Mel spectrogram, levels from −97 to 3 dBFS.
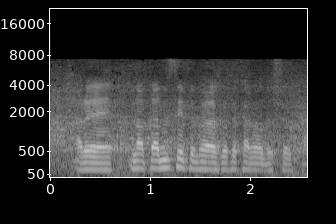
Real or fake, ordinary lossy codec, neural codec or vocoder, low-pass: fake; none; codec, 16 kHz, 1.1 kbps, Voila-Tokenizer; none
